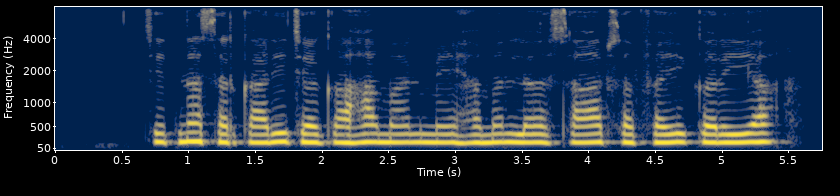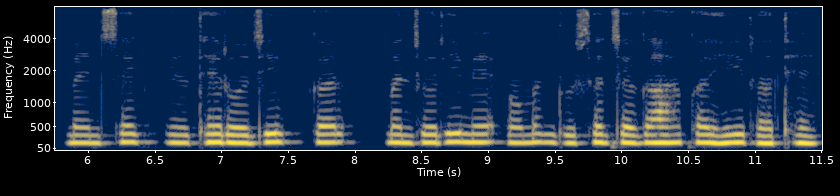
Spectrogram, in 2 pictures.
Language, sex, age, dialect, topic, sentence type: Chhattisgarhi, male, 18-24, Northern/Bhandar, agriculture, statement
